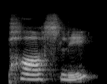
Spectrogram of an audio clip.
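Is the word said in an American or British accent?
British. It is said in a British English accent. "British English"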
